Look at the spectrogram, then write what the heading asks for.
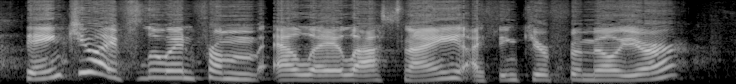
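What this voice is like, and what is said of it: Valley girl accent. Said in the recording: “Are you kidding with this Valley girl accent?”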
